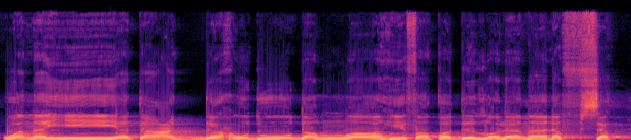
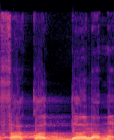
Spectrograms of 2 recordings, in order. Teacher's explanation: faqad ini kita pantulkan juga ya jadi meskipun ini Akhir kata tapi dia di tengah-tengah ayat ini tetap disebut qalqala Sugra jadi ini tidak diidramkan ya bukan faqad doama itu salah yang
